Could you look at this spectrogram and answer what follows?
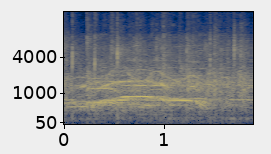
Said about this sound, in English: I think we should give them all a big round of applause.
